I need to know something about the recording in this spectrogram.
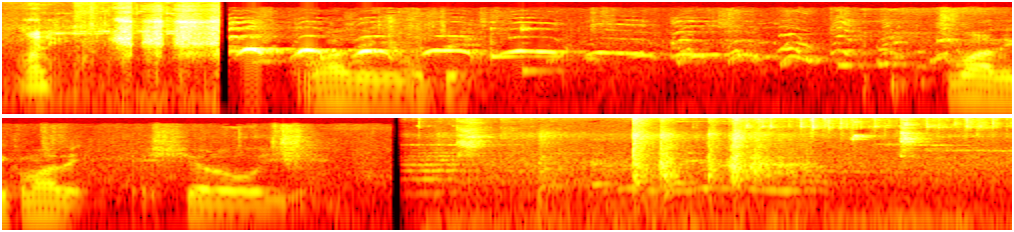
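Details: Puppies offered for sale in India, listed breeds including Labrador, German Shepherd, Beagle, Shih Tzu, Pug, Husky, Boxer, Mastiff and Pitbull; high, thin whines slide downward in quick repeated cries, followed by scuffling, broadband noise near the end.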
